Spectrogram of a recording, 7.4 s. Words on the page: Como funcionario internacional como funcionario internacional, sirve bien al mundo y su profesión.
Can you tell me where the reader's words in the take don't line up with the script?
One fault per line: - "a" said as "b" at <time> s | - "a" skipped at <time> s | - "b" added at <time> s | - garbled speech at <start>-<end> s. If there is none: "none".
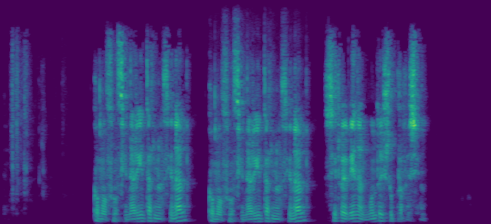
none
